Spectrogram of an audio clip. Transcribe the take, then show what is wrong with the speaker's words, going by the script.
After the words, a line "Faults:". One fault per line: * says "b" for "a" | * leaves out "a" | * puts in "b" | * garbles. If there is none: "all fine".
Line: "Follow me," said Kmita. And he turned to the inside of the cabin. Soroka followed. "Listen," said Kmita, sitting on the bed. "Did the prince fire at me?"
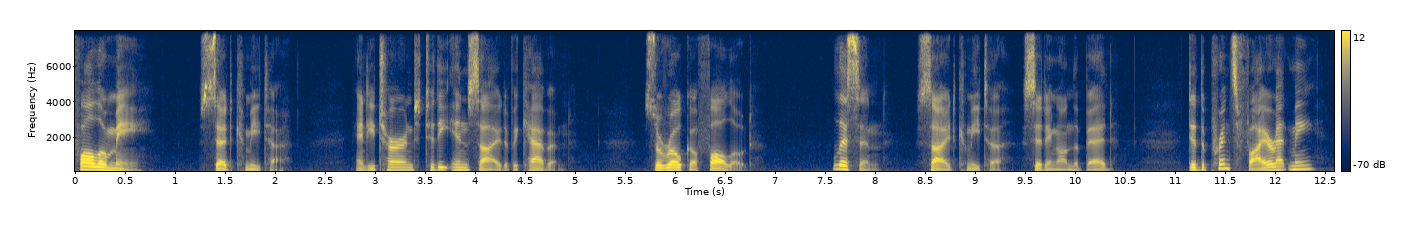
"Follow me," said Kmita. And he turned to the inside of the cabin. Soroka followed. "Listen," sighed Kmita, sitting on the bed. "Did the prince fire at me?"
Faults:
* says "sighed" for "said"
